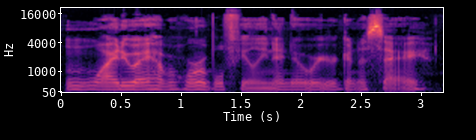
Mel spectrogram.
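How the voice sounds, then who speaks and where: A woman acts out a sarcastic young male gamer for an audiobook. He grumbles in a low, gravelly, deadpan voice, sounding grumpy and put-upon. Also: brisk. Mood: wary.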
